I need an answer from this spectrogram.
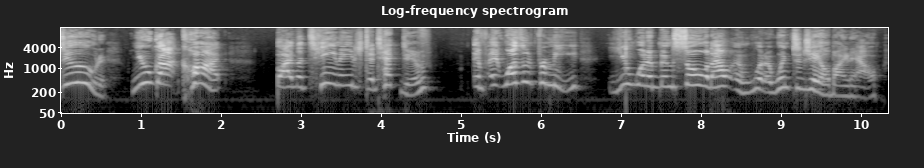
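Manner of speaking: high-pitched mock telling-off, loud at first; exasperated scolding. Boss scolds the guy caught by the teenage detective, exasperated.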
